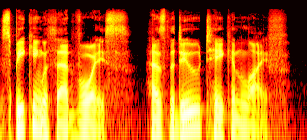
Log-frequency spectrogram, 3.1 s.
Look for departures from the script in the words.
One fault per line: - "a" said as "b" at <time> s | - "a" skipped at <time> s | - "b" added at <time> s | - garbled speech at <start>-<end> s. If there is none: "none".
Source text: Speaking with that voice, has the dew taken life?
none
